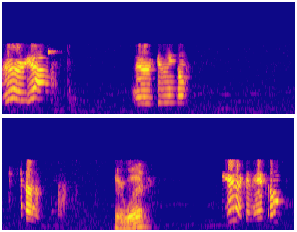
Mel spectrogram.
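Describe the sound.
A thin, tinny voice comes through a poor telephone line in short bursts with gaps between, hollow and echoing as if each phrase doubles back on itself.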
